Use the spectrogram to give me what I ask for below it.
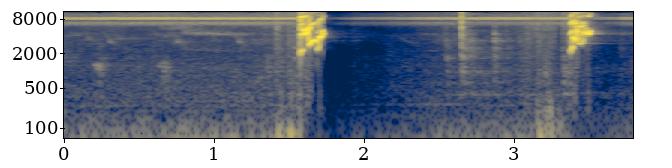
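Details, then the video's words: Violet ('biola') colour variety of lovebird, used to stimulate breeding drive; two brief, harsh, high-pitched chirp bursts about two seconds apart, with low background hum and faint clicks between them. "DIJAMIN LOVE BIRD ANDA BAKALAN NGEKEK PANJANG SETELAH DENGAR SUARA INI"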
